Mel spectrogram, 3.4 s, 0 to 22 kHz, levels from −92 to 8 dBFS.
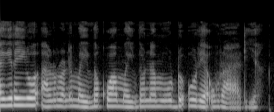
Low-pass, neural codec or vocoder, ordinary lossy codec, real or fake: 9.9 kHz; none; none; real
